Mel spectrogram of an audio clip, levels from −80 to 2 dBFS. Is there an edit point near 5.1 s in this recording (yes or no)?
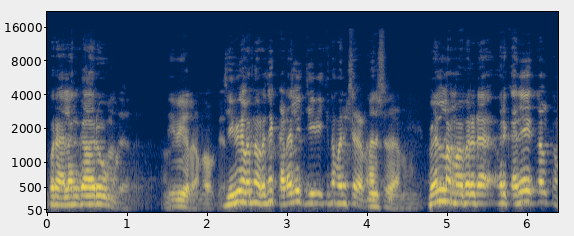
no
